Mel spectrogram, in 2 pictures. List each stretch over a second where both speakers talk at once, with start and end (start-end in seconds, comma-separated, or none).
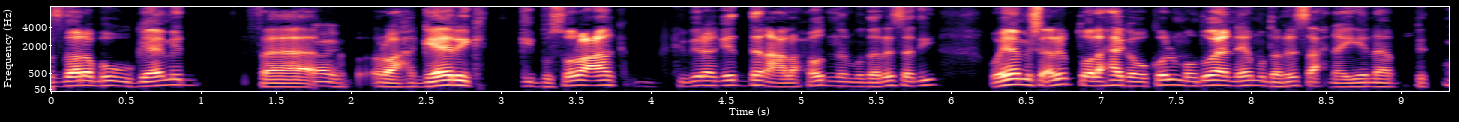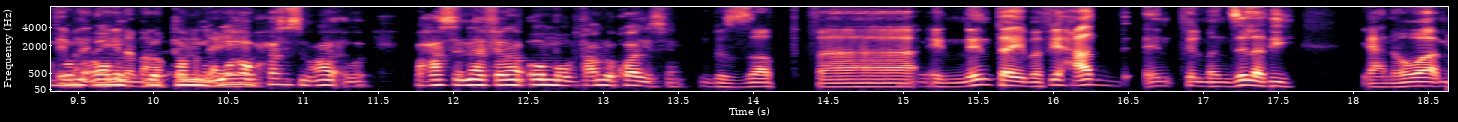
9.3-10.7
